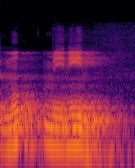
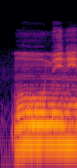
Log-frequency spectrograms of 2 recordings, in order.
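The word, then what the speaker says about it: مؤمنين: അൽ മുഅ്മിനീൻ ഹംസ കടുപ്പത്തോടെ ഉച്ചരിക്കണം. ഷിദ്ദ എന്ന സ്വഭാവം ഹംസക്കുള്ളതാണ്. മൂമിനീൻ എന്നായി പറയുന്നത്. മിനൽ മുഅ്മിനീൻ.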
